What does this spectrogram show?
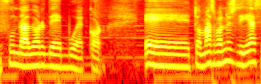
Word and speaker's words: Buëcor: empezar cuéntanos un poquito que es bucor no sé si lo pronuncio bien Perfecto perfecto Sí si es bucor y generalmente el nombre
